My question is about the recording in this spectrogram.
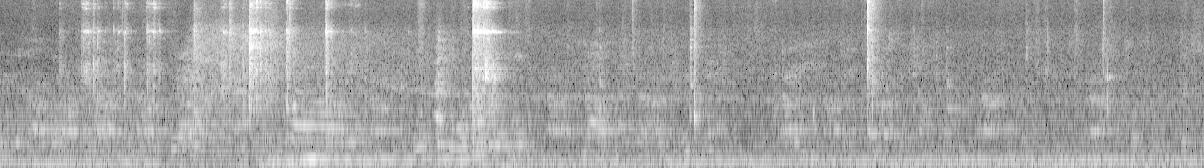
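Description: Metal clinks and taps of a brake caliper piston compressor tool being worked against and removed from a brake caliper, a few sharp clinks standing out. A low steady hum runs underneath.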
